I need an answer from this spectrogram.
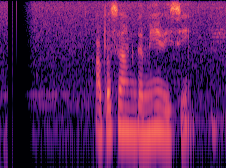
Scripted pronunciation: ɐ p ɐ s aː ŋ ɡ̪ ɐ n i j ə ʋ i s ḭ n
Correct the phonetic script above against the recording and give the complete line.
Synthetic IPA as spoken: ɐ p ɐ s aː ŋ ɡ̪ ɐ m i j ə ʋ i s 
